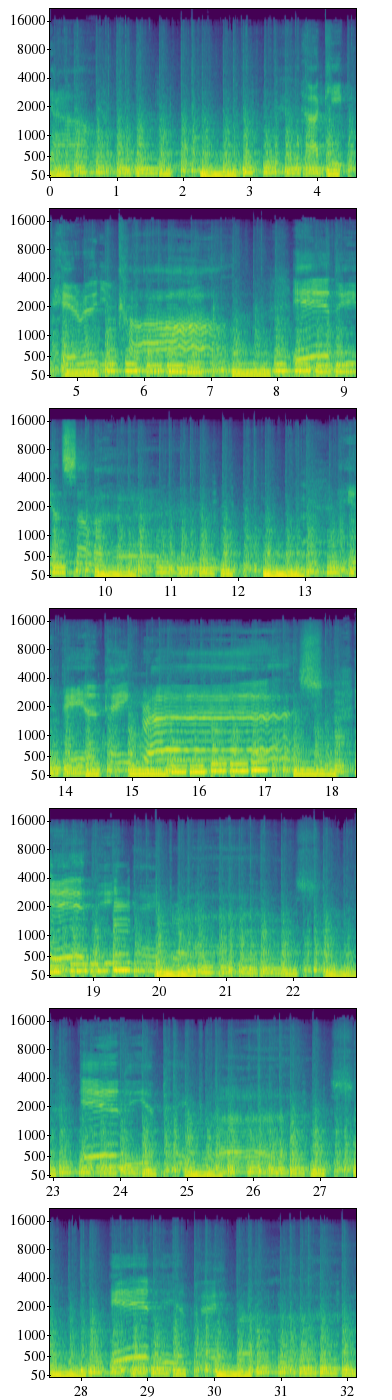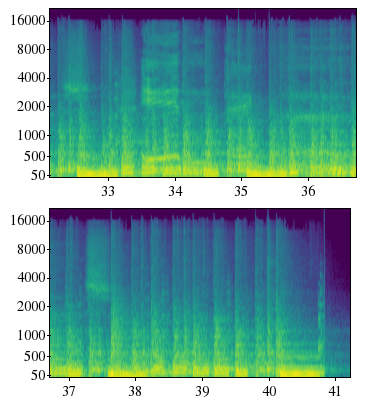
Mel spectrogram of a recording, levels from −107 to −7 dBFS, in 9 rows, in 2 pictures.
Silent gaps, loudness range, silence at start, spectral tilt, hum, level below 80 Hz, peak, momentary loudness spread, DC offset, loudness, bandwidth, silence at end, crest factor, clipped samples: none; 4 LU; 0 s; -7 dB/octave; none; -24 dBFS; 0 dBFS; 6 LU; under 0.1%; -17 LUFS; 15 kHz; 0.4 s; 16 dB; under 0.1%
